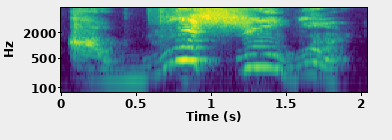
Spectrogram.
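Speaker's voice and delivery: slow, loud menacing warning; menacing dare. Retold or imitated. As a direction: drag the dare out, daring him to move. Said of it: "my husband was like".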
